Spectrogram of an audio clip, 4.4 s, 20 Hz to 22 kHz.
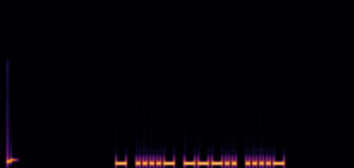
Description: Morse code, heard as a keyed tone, about 28 wpm, 700 Hz. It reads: T484
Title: Numbers - Contest Style - 4-Digit 28wpm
